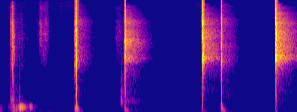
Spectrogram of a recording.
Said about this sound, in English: You're really good at snapping. Yep, see? That's a loud snap.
